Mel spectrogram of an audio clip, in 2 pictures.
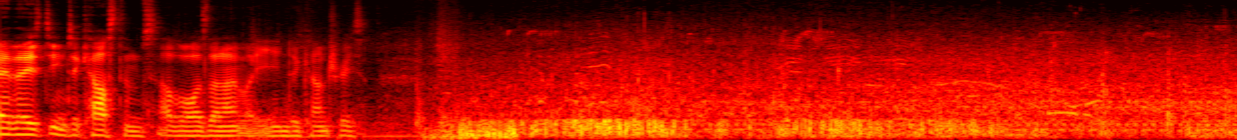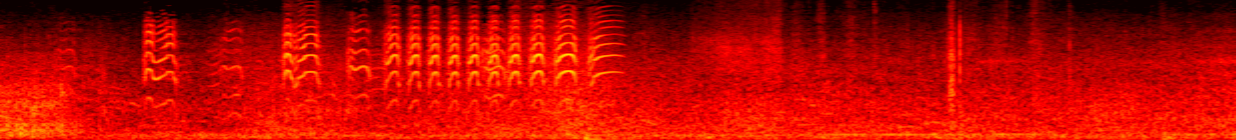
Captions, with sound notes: into customs otherwise they don't let you into countries. (wind blows) (seagulls squawking)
